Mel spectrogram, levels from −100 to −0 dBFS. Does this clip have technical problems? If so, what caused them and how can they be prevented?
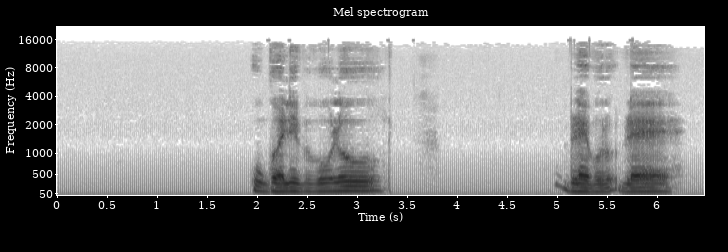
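Yes. Video or display buzz runs throughout: a 50 Hz buzz with hash above it and a 15.6 kHz line-rate whine, roughly 30 dB below the speech. A screen or video cable is leaking its scanning signals into the audio path. Use balanced, shielded audio lines routed away from displays and video cables.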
